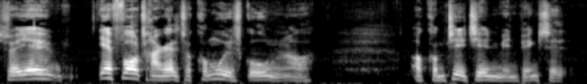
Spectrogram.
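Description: A woman speaks at a moderate pace in a very deep, low pitch with a dark, mellow tone, ordinary pitch variation, big swings in loudness, and long, frequent pauses. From Denmark, Horsens (East Jutland). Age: 80s+. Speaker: interviewee recalling childhood. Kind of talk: oral history interview. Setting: at home. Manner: halting.

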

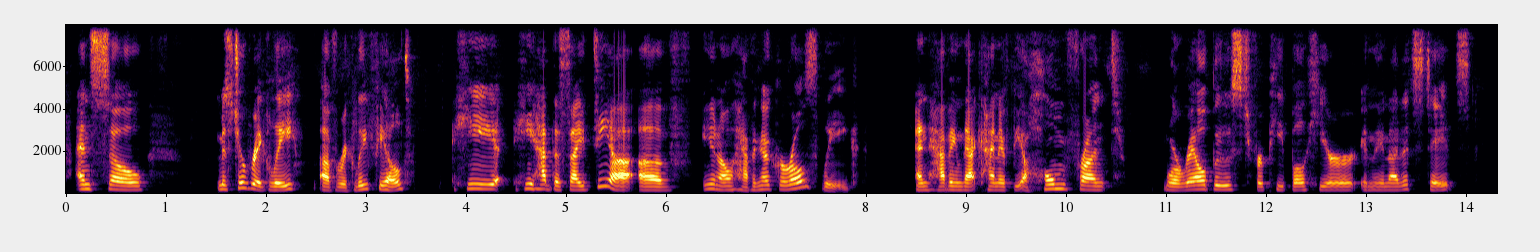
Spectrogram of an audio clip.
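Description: A woman with a fairly low pitch talks at a fairly slow pace in an Upper Midwest accent. Her pitch varies an ordinary amount, and the background is quiet. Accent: Upper Midwest American. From Michigan, US. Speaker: novelist. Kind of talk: interview.

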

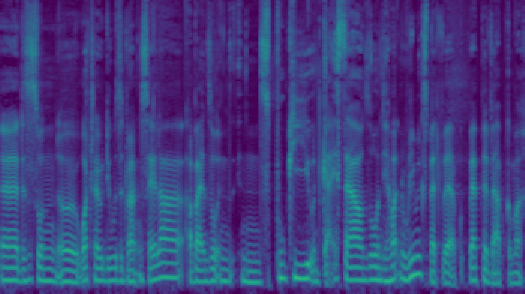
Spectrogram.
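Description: Speaking at a fairly quick pace with hardly any pauses, a man keeps a medium pitch and ordinary pitch variation. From Saxony, Dresden. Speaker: podcast host. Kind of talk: casual chat.

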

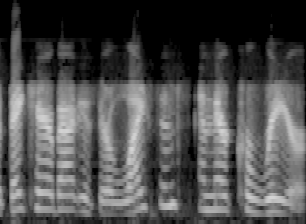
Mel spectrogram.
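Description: Speaking at a fairly slow pace, a woman with a high-pitched voice and an American accent uses ordinary pitch variation. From North Carolina. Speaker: caller. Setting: phone call.

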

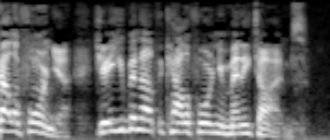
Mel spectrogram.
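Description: Against a quiet background, a man with a high pitch and a bright, sharp tone speaks at a fairly quick pace in a raised, projected voice. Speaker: internet radio host. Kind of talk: casual chat.

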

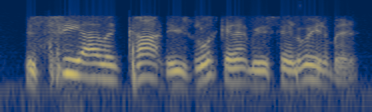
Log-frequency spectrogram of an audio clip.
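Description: Very wide pitch swings in a fairly high male voice. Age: 80s+. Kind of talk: storytelling interview. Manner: animated.

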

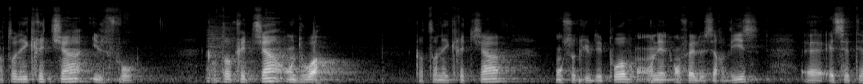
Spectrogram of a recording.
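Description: Very slow delivery with ordinary pitch variation. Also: man. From Alsace, France. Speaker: priest. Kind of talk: sermon. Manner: halting.

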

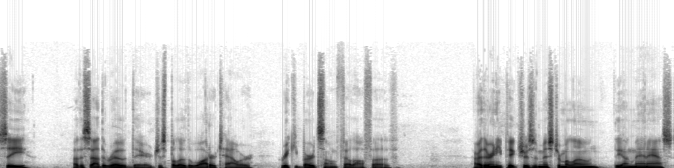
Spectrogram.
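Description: In an American accent, a man speaks fairly quickly at a fairly low pitch, with a dark, mellow tone and monotone, flat intonation. The recording is very clean, with a silent background. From Alabama, US South. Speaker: author. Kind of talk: casual interview chat.

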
